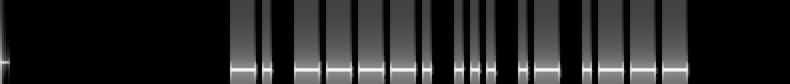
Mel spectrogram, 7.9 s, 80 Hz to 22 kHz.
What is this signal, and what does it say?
Morse code, heard as a keyed tone, about 15 wpm, 700 Hz. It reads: N9SAJ
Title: USA Call Signs - 5 Characters - Repeated 3x - 15wpm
